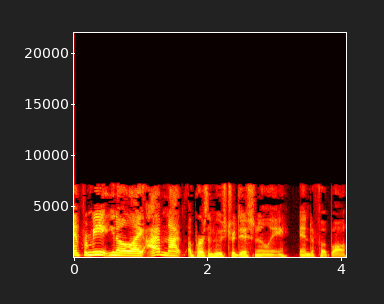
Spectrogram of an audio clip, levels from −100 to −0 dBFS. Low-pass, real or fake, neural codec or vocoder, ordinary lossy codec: 7.2 kHz; real; none; MP3, 32 kbps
